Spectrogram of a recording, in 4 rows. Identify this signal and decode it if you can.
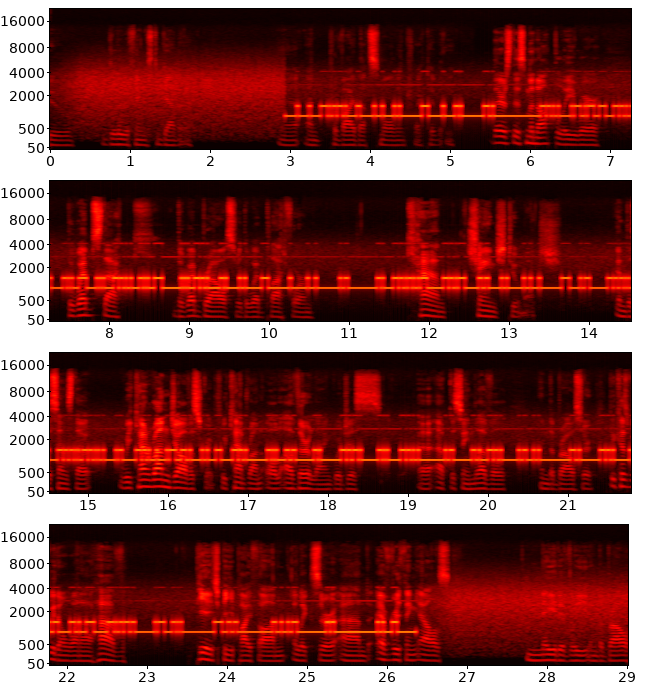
RTTY (50 baud, 450 Hz shift), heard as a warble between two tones, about 1160 Hz centre, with speech in English. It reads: VK9GN 339 456 456 G9KWG DE EI1TA R R FB KEN. RIG HR 20 W, ANT VERTICAL.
